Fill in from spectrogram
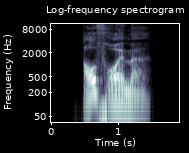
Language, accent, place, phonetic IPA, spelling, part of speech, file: German, Germany, Berlin, [ˈaʊ̯fˌʁɔɪ̯mə], aufräume, verb, De-aufräume.ogg
- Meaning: inflection of aufräumen: 1. first-person singular dependent present 2. first/third-person singular dependent subjunctive I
